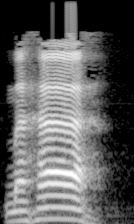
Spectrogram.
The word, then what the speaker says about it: Maha: Pause mode, you pronounce it Maha. As though it's a ha on the end with no vowel. Don't pronounce the vowel. When you stop on a word with Dharmabhuta, you don't pronounce its vowels. Okay, so you're going to pronounce it as though it's an H on the end. You're going to say Maha. Maha.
